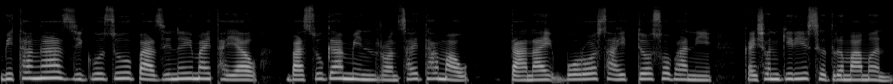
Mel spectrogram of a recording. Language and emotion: Bodo, neutral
